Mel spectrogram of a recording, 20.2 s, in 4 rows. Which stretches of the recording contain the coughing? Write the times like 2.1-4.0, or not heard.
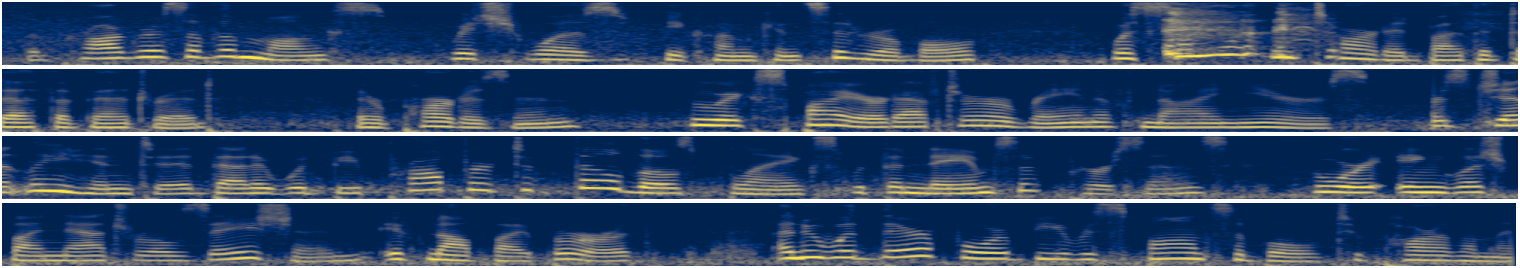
3.9-5.0.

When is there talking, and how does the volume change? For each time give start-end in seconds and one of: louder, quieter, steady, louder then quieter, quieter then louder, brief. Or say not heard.
0.1-20.1 steady.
